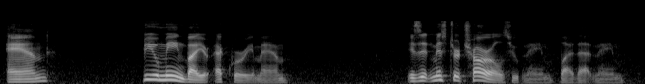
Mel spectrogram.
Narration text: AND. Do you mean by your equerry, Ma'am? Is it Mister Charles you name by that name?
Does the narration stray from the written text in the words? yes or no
no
